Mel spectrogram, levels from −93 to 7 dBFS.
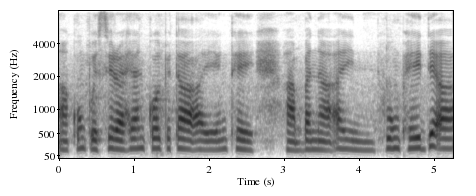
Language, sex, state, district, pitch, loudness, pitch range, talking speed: Mizo, female, Mizoram, Aizawl, 190 Hz, -17 LUFS, 175-200 Hz, 180 wpm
